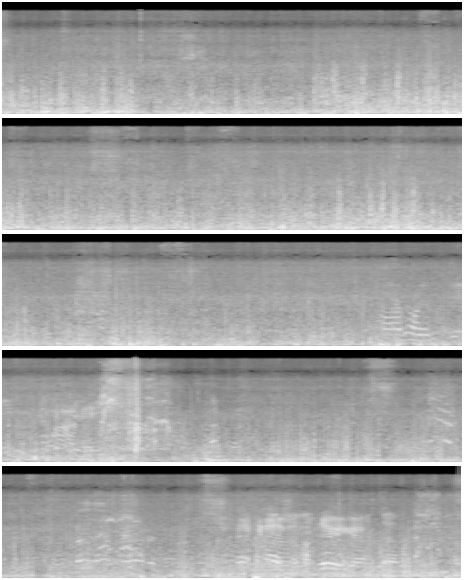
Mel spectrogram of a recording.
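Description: Strong wind buffeting the microphone: a steady, gusting low rumble with a brief sharp crackle about fifteen seconds in.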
